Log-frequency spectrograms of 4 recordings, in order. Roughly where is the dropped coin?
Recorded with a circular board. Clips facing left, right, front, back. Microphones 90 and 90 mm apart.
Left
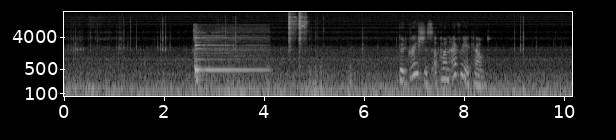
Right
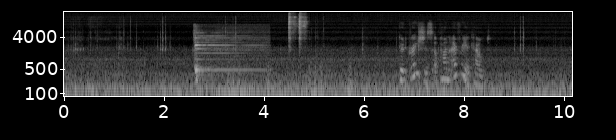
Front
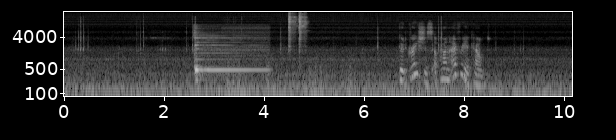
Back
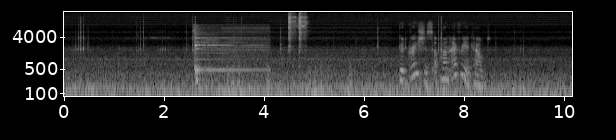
Left.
